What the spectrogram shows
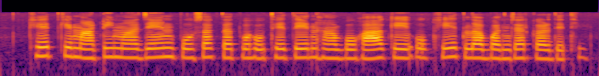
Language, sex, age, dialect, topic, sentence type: Chhattisgarhi, female, 18-24, Western/Budati/Khatahi, agriculture, statement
